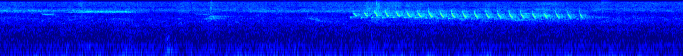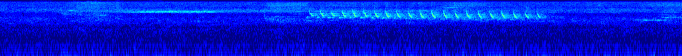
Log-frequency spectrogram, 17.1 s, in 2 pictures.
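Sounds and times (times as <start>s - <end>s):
songbird trill: 0.0s - 17.0s.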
